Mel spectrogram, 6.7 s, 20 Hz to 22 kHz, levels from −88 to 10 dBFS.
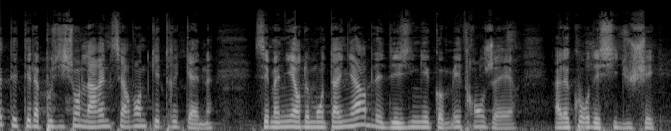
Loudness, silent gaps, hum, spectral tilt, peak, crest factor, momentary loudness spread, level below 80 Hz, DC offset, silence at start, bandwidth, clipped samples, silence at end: -27 LUFS; none; none; -5.5 dB/octave; -10 dBFS; 18 dB; 8 LU; -44 dBFS; under 0.1%; 0 s; 14.5 kHz; under 0.1%; 0.15 s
